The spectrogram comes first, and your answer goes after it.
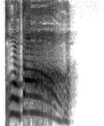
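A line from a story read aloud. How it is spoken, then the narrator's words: Yelled. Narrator (French): hurla Monsieur Coruscant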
